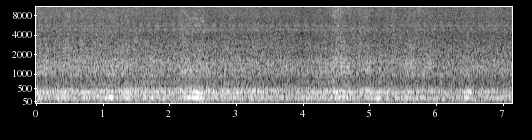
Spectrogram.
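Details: Bee swarm out of its hive, a steady dense buzzing drone with overlapping hums near a low pitch, many wingbeats blending into an even wash with brief louder passes of single bees.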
